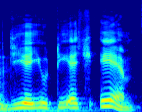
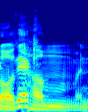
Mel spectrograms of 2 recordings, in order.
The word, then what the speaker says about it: Gautham: So I don't have to add the H when I'm pronouncing. I don't have to Gautham.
